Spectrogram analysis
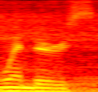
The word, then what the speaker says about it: Winders: He goes, yeah, It's like I'm Winders. He goes, it's like, South? he's like, it's like if you're saying Windows from the South is Winders.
